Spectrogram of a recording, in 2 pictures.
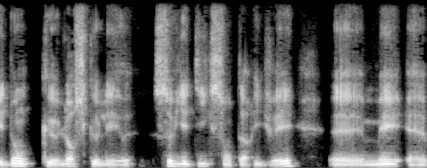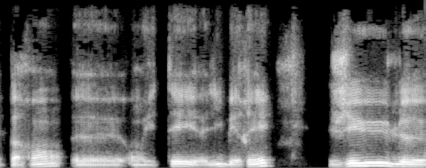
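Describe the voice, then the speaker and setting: The man's pitch is fairly low and his intonation fairly even. He speaks at a very slow pace. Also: dry, close sound with no echo. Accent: Polish. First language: Polish (speaking French). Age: 70s. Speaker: physician and Holocaust memory advocate. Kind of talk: testimony. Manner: halting, many hesitations.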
